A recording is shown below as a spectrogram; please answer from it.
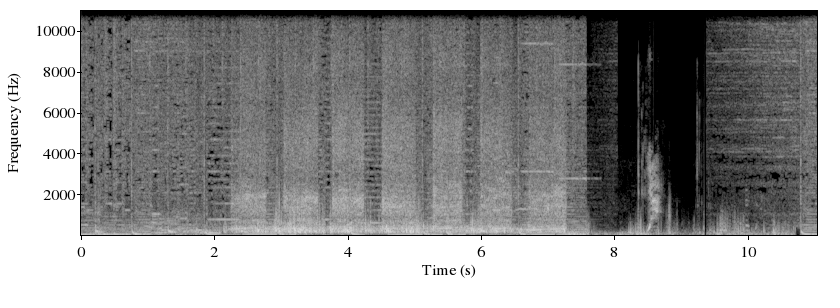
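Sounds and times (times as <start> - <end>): electronic dance music: 0.8 - 7.4.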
